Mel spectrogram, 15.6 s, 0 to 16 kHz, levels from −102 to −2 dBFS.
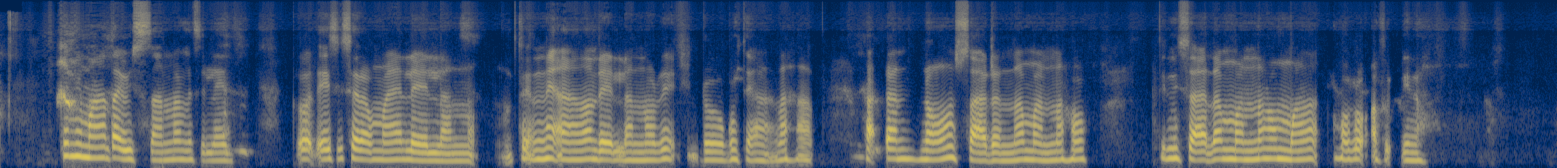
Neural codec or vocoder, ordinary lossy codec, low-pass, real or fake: autoencoder, 48 kHz, 128 numbers a frame, DAC-VAE, trained on Japanese speech; Opus, 24 kbps; 14.4 kHz; fake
